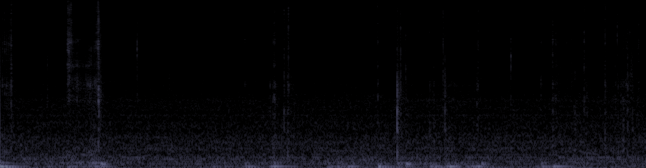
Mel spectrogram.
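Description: A solid green bar of soap, held upright, is shaved with a metal carving knife. Soft scraping cuts come one after another with crisp, bright clicks over a low, quiet rumble.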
